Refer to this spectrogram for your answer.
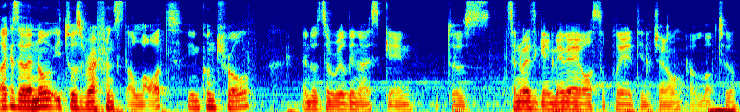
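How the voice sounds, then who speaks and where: The speaker has a non-native accent. The pace is very fast. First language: not English. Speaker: gaming youtuber. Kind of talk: let's play commentary. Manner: casual, chatty.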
